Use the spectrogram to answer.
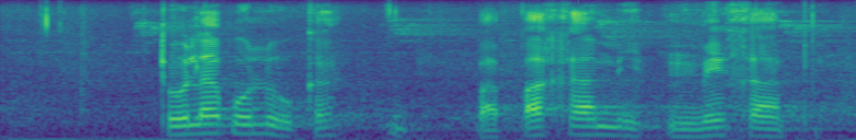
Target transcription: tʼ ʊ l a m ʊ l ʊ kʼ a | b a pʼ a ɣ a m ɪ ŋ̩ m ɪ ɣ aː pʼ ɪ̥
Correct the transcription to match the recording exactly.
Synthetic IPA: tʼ ʊ l a b ʊ l ʊ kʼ a | b a pʼ a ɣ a m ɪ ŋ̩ m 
